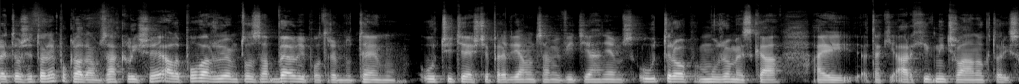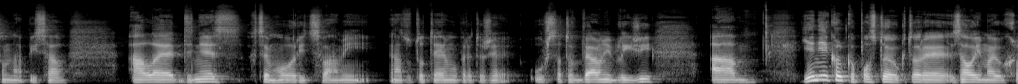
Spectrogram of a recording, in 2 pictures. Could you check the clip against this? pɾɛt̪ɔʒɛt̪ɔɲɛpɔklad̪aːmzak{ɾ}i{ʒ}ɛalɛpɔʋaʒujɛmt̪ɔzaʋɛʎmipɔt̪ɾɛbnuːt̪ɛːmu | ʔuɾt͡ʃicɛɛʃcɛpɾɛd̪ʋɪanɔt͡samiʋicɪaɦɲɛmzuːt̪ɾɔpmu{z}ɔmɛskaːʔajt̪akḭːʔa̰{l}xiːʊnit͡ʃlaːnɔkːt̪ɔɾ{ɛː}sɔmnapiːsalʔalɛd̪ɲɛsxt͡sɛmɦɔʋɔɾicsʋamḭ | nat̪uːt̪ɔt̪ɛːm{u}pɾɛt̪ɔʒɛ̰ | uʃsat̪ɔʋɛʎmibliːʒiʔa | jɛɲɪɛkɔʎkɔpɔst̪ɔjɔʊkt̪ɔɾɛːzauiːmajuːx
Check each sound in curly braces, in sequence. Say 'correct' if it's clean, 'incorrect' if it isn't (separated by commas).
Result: incorrect, incorrect, incorrect, incorrect, incorrect, correct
